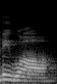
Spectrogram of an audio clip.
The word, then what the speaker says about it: Biwa: Very, very famous indeed to get that gorgeous biwa pearl. Absolutely, poor Laura Barney can't say biwa. She goes, I don't know what to say. Say beware and then biwa.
